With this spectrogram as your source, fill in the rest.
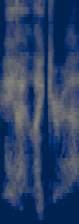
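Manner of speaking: very quiet, hushed, barely voiced whisper. Retelling what a cuban man seated next to him on a plane said, imitating a whisper. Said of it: "He's like whispering".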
